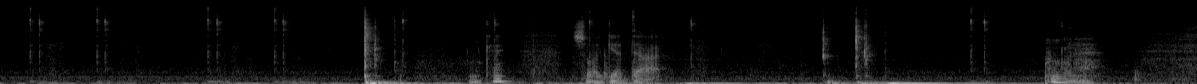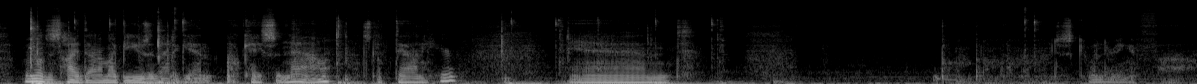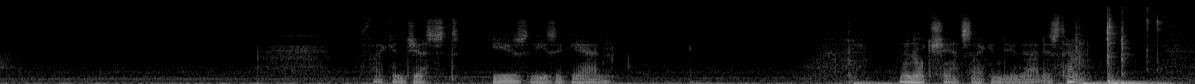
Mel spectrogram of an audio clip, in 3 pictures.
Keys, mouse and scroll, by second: 3.7 h, 4.1 middle click, 8.6 alt+h, 9.7-11.6 drag, 12.3 h, 13.6 ctrl+s, 15.4 KP_7, 22.3-26.1 drag, 35.0 shift+d.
